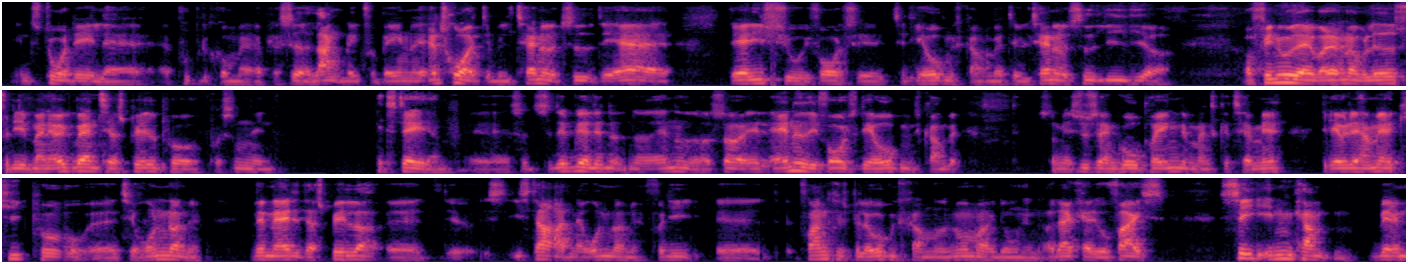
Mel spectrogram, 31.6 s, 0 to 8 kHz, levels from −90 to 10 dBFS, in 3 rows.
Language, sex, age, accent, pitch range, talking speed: Danish, male, 30-49, native, 100-125 Hz, 245 wpm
